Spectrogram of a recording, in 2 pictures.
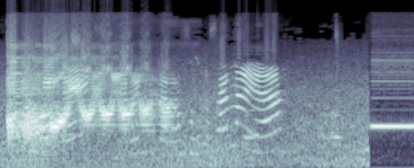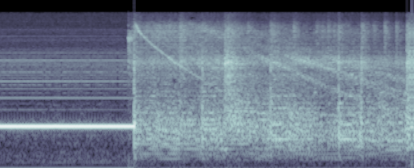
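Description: Edited-in sound effects: a loud excited voice, then a wobbling cartoon boing, then a steady high beep held for about a second and a half. The beep is cut off by a falling whoosh that leads into electronic music.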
